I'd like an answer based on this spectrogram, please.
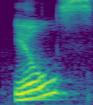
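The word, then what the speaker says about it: ils: they which it means ills right don't pronounce the S though it's ill Mash okay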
